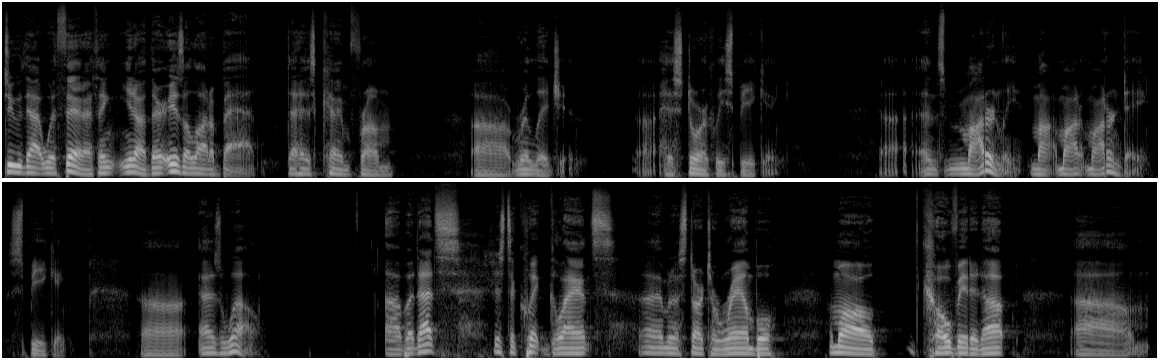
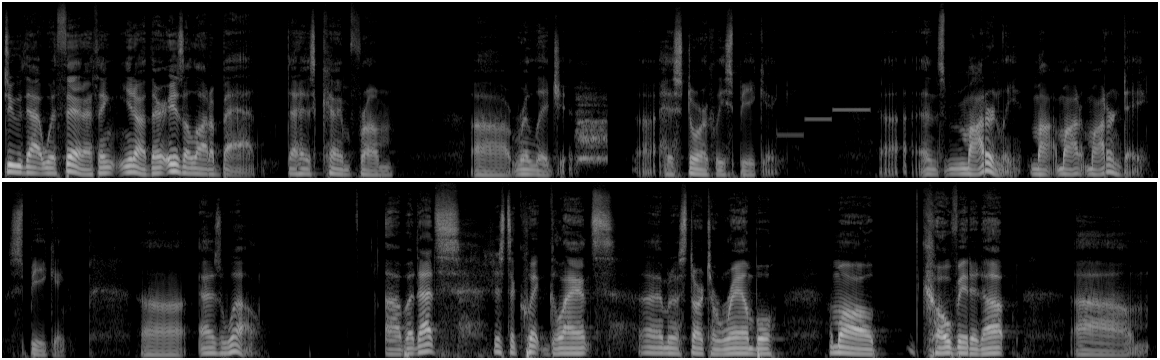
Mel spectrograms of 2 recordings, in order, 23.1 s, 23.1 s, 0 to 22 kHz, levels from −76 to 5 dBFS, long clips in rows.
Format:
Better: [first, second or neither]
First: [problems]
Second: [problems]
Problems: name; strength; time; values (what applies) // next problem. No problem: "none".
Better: first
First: none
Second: dog barking; faint; at 5.5 s; peak 10 dB below the speech // phone ringing; faint; at 8 s; peak 15 dB below the speech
